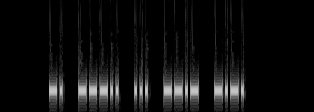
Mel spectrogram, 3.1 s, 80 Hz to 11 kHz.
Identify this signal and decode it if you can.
Morse code, heard as a keyed tone, about 46 wpm, spaced as for 33 wpm, 700 Hz. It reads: N8SQC
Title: USA Call Signs - 2x Character Spacing - 45wpm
